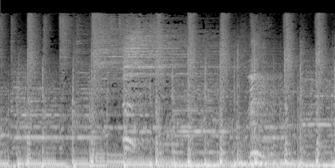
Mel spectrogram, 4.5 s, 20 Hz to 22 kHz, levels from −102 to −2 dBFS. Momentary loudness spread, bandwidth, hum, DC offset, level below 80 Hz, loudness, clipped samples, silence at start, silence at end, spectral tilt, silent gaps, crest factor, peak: 4 LU; 16 kHz; none; 1%; -26 dBFS; -19 LUFS; under 0.1%; 0 s; 0 s; -5.5 dB/octave; none; 16 dB; -2 dBFS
